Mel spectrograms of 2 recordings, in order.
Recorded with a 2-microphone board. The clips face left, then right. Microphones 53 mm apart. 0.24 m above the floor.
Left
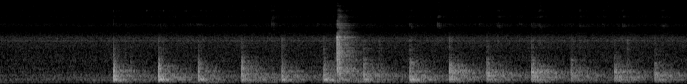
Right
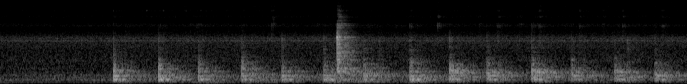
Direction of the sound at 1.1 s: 20° left (ahead or behind).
